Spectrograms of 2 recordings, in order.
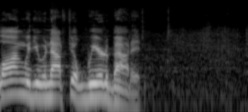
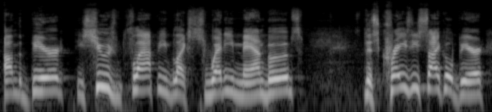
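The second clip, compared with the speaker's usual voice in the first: usual speaking voice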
